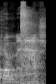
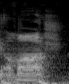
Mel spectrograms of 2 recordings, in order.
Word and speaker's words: Amash: I feel like Amash I like because it rhymes with smash. But I think it's actually Amash.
